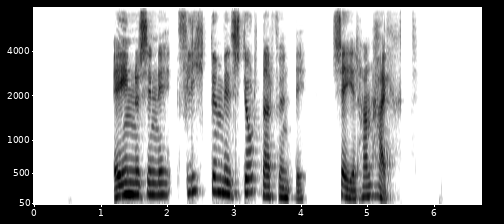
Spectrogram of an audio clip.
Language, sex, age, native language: Icelandic, female, 60-69, Icelandic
